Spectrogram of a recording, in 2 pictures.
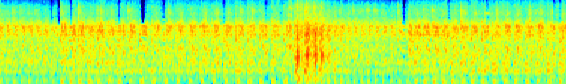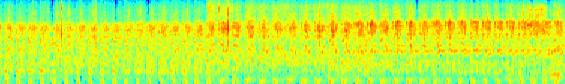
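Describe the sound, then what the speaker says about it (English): A Triumph Tiger Cub motorcycle engine running close by with a rapid, steady single-cylinder putter, briefly blipped once before settling back into an even, fast beat. "I'm going to rev it up, the lights brighten a little bit."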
